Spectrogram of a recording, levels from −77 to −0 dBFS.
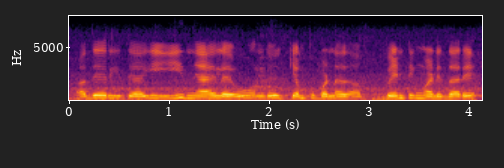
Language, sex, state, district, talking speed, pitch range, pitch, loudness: Kannada, female, Karnataka, Koppal, 115 wpm, 210-230 Hz, 220 Hz, -14 LUFS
